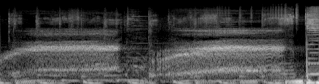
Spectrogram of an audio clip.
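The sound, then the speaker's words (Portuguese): Shrill, harmonic squealing from a wild boar, two drawn-out cries split by a short break, over a rapid run of low grunting pulses, ending in a sudden noisy burst. “Especial, mataram o javali.”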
